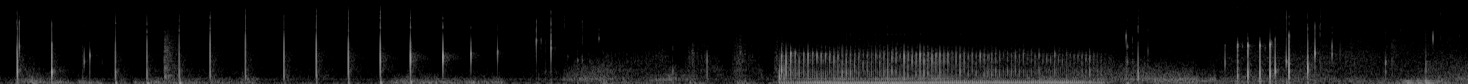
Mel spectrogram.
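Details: Quiet ticking and tapping give way to a pet cat's loud, steady purr lasting about three seconds, followed again by faint clicks.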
